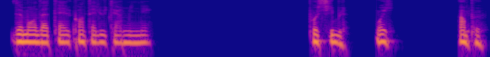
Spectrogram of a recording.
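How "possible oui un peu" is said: reluctant beast, conceding bit by bit; grudging. A narrator's reading. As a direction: give in grudgingly, in short pieces. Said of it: "concéda à contre-cœur le maître". (concession à contrecœur)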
